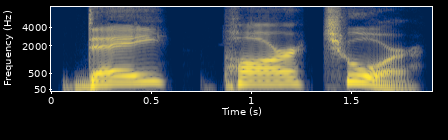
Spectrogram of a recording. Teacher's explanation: The word departure has stress on the second syllable.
